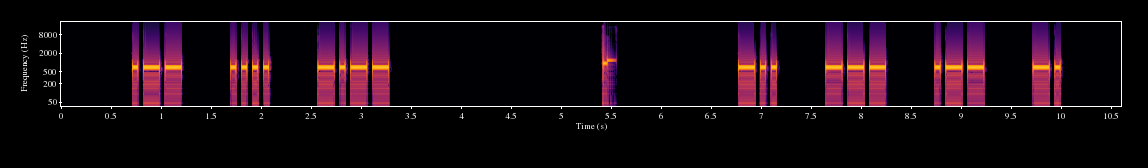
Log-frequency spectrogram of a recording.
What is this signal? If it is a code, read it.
Morse code, heard as a keyed tone, about 22 wpm, spaced as for 12 wpm, 700 Hz. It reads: WHY DOWN
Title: 3x Character Spacing - Top 200 Words - 22wpm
